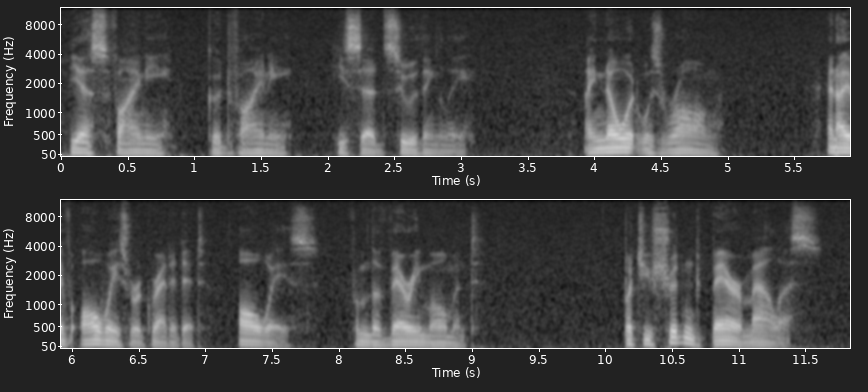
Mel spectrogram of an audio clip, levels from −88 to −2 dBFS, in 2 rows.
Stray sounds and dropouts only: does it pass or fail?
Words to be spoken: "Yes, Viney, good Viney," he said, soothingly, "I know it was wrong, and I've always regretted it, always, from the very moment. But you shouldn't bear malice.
pass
